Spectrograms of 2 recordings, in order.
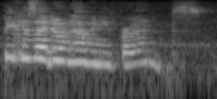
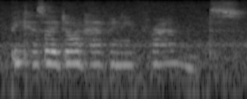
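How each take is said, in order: First: High, plaintive little beaver answer; plaintive call. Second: High, soft, faraway echo; distant echo. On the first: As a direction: call the sad answer out over the water. Beaver calls his answer over pond. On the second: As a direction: repeat it faintly, as from across a pond. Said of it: "and then he heard". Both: Acted.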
